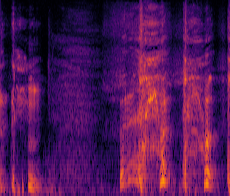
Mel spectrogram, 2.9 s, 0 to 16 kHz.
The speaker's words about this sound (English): You're going to cough the whole thing, huh? No, just for the first 5 minutes.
